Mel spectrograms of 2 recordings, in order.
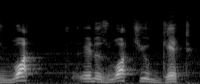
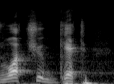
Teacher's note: It is not what you, T plus Y, chew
